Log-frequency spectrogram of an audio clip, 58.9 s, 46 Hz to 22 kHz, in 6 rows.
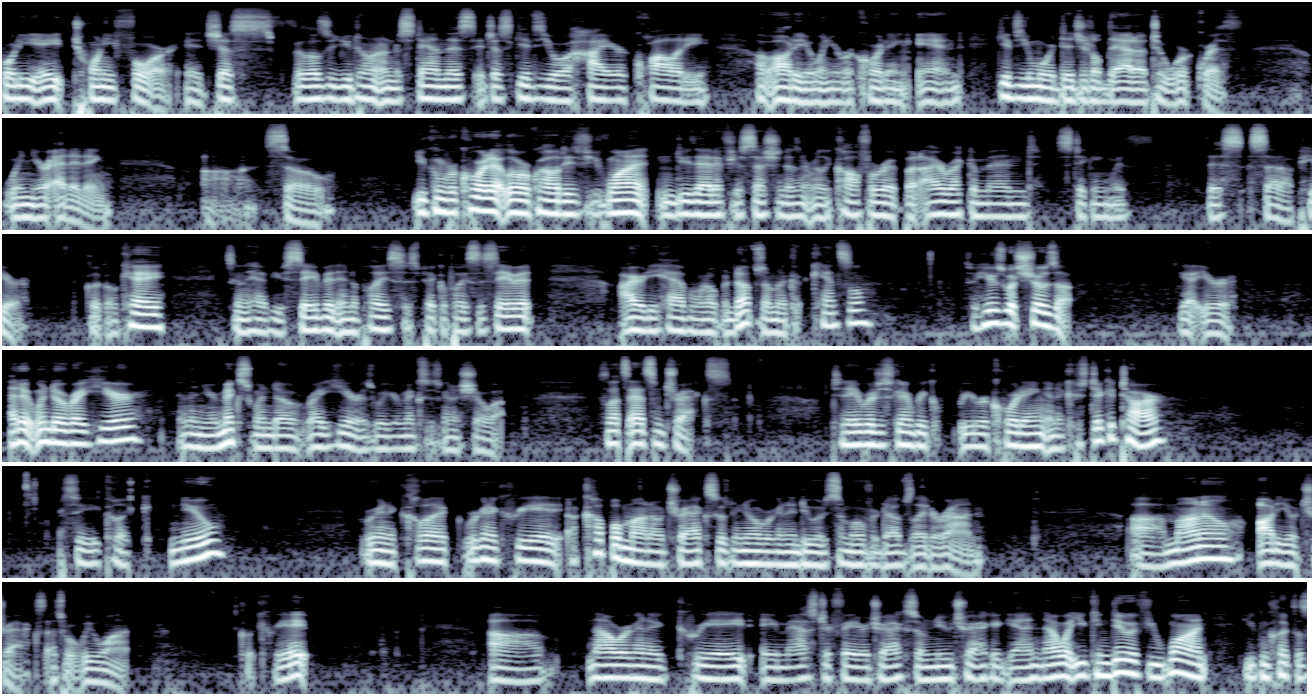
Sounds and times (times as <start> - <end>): Speech: 0.0 - 10.7, 11.3 - 23.7, 24.3 - 26.2, 26.9 - 27.7, 28.5 - 28.9, 29.5 - 33.3, 34.0 - 35.0, 35.7 - 38.3, 39.5 - 41.0, 42.0 - 46.7, 47.7 - 50.1, 50.9 - 51.5, 52.8 - 58.9.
